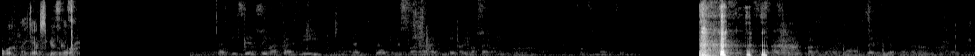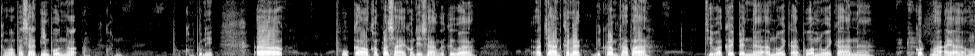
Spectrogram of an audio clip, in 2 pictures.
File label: Laotion; iclrs symposium 2009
